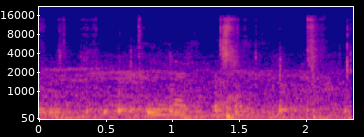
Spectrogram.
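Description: A dove cooing in short, low, repeated notes, with scattered footsteps.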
